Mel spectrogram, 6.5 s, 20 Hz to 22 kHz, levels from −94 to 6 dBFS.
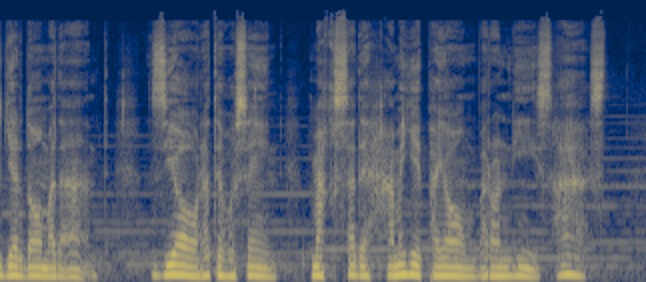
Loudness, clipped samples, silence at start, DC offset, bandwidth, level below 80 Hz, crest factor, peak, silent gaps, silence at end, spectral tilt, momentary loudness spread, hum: -20 LUFS; under 0.1%; 0 s; under 0.1%; 17.5 kHz; -56 dBFS; 16 dB; -4 dBFS; none; 0.4 s; -5 dB/octave; 10 LU; none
